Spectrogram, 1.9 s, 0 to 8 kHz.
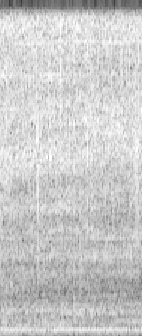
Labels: {"label": "anthrophony, boat engine", "recorder": "SoundTrap 300"}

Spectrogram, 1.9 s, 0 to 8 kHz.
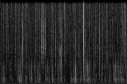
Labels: {"label": "biophony, sea urchins (Echinidae)", "recorder": "SoundTrap 600 or HydroMoth"}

